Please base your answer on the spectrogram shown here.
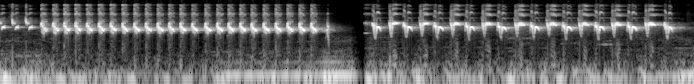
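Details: Vigorous Black-winged myna training song with many phrases: a sustained fast trill of buzzy harmonic notes for three seconds, a brief pause, then a regular series of looping, down-slurred whistles.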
